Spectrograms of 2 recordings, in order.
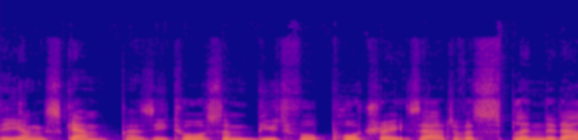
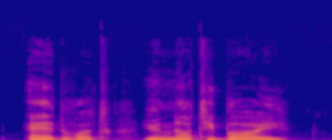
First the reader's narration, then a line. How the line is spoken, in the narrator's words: exclaimed Madame de Villefort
